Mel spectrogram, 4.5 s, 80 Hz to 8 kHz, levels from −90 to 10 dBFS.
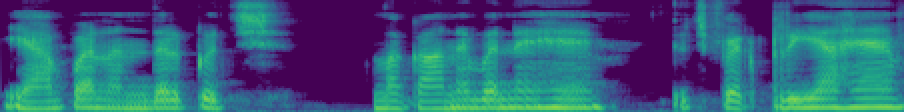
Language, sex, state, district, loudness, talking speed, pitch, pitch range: Hindi, female, Madhya Pradesh, Dhar, -15 LUFS, 130 wpm, 215 Hz, 200-220 Hz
